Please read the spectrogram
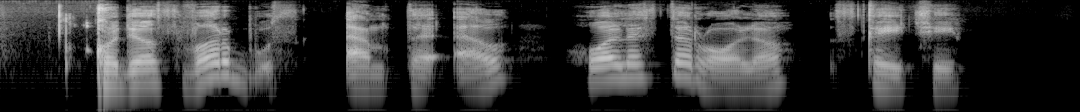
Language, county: Lithuanian, Panevėžys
